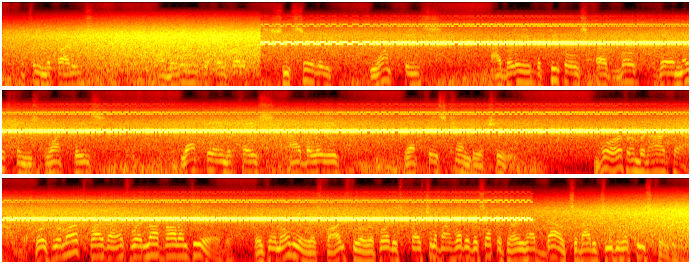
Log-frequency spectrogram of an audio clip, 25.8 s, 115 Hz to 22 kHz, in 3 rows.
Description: NAVTEX (SITOR-B), 100 baud, 170 Hz shift, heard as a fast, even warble, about 1700 Hz centre, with radio static. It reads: 21 239791 36 333506 3031 134 8832619 5741770 8183 51 8645192 54 41 5699 98601 823528 9570 141485 5858 30981 6708 574053 14 3291631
